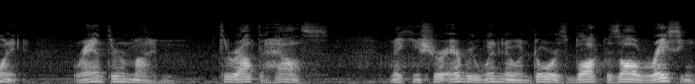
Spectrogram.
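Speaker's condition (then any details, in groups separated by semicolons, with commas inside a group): No condition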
